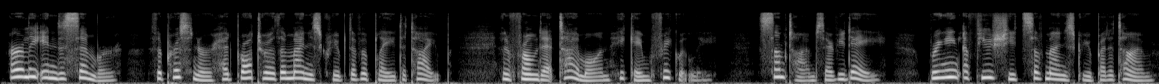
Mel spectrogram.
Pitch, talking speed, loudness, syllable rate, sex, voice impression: 240 Hz, 180 wpm, -18 LUFS, 5.5 syllables/s, female, feminine, slightly young, tensed, slightly bright, clear, fluent, slightly cute, unique, lively, slightly strict, sharp, slightly light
